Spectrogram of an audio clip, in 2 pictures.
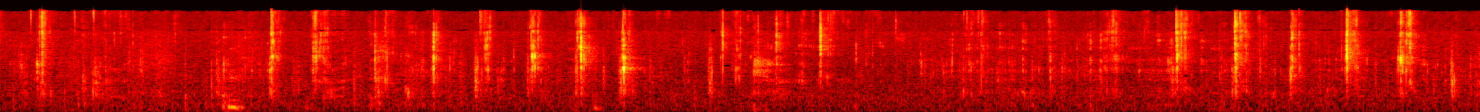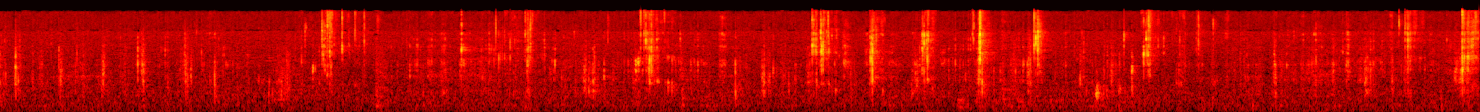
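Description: Close-miked eating sounds of salmon nigiri sushi being chewed: irregular wet smacks and small clicks of the mouth, at times several a second.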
